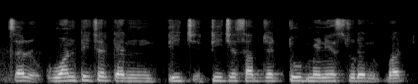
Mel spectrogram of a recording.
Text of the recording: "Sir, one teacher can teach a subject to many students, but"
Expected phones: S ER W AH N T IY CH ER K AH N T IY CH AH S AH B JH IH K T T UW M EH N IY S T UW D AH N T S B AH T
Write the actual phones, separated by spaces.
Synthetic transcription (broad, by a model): S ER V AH N T IY CH ER K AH N T IY CH AH S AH B JH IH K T T UW M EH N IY S T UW D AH N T B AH T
